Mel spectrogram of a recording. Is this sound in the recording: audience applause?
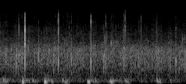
yes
